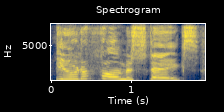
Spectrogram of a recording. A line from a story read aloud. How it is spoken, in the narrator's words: he's screaming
